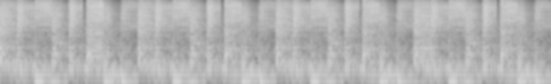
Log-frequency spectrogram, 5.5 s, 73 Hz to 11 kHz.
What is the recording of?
variation of "apox-A" with vst slicex (recontruct sample) and soundforge 7 for edition
beat, beats, break, breakbeat, breakbeats, breaks, drum, drumbeat, drum-loop, drumloop, drumloops, drums, loop, quantized, snare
